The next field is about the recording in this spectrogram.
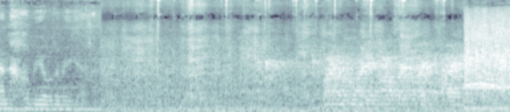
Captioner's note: Hyram panting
